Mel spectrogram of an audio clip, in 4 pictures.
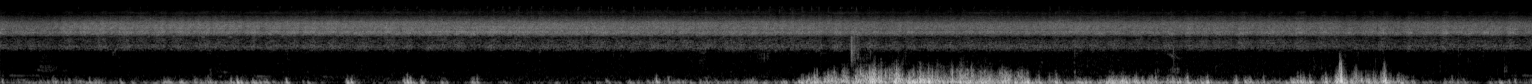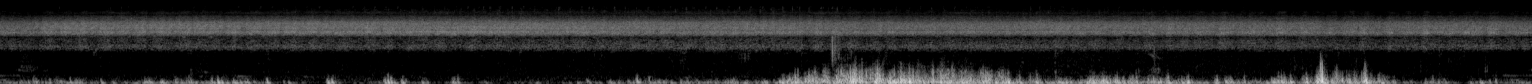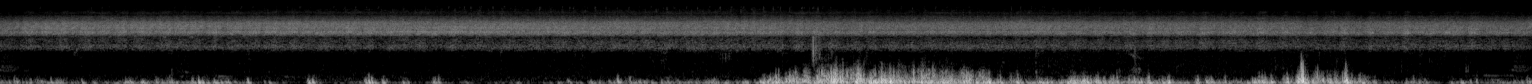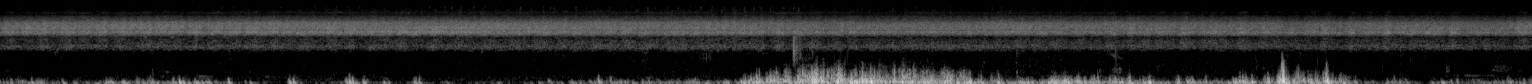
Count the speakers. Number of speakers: zero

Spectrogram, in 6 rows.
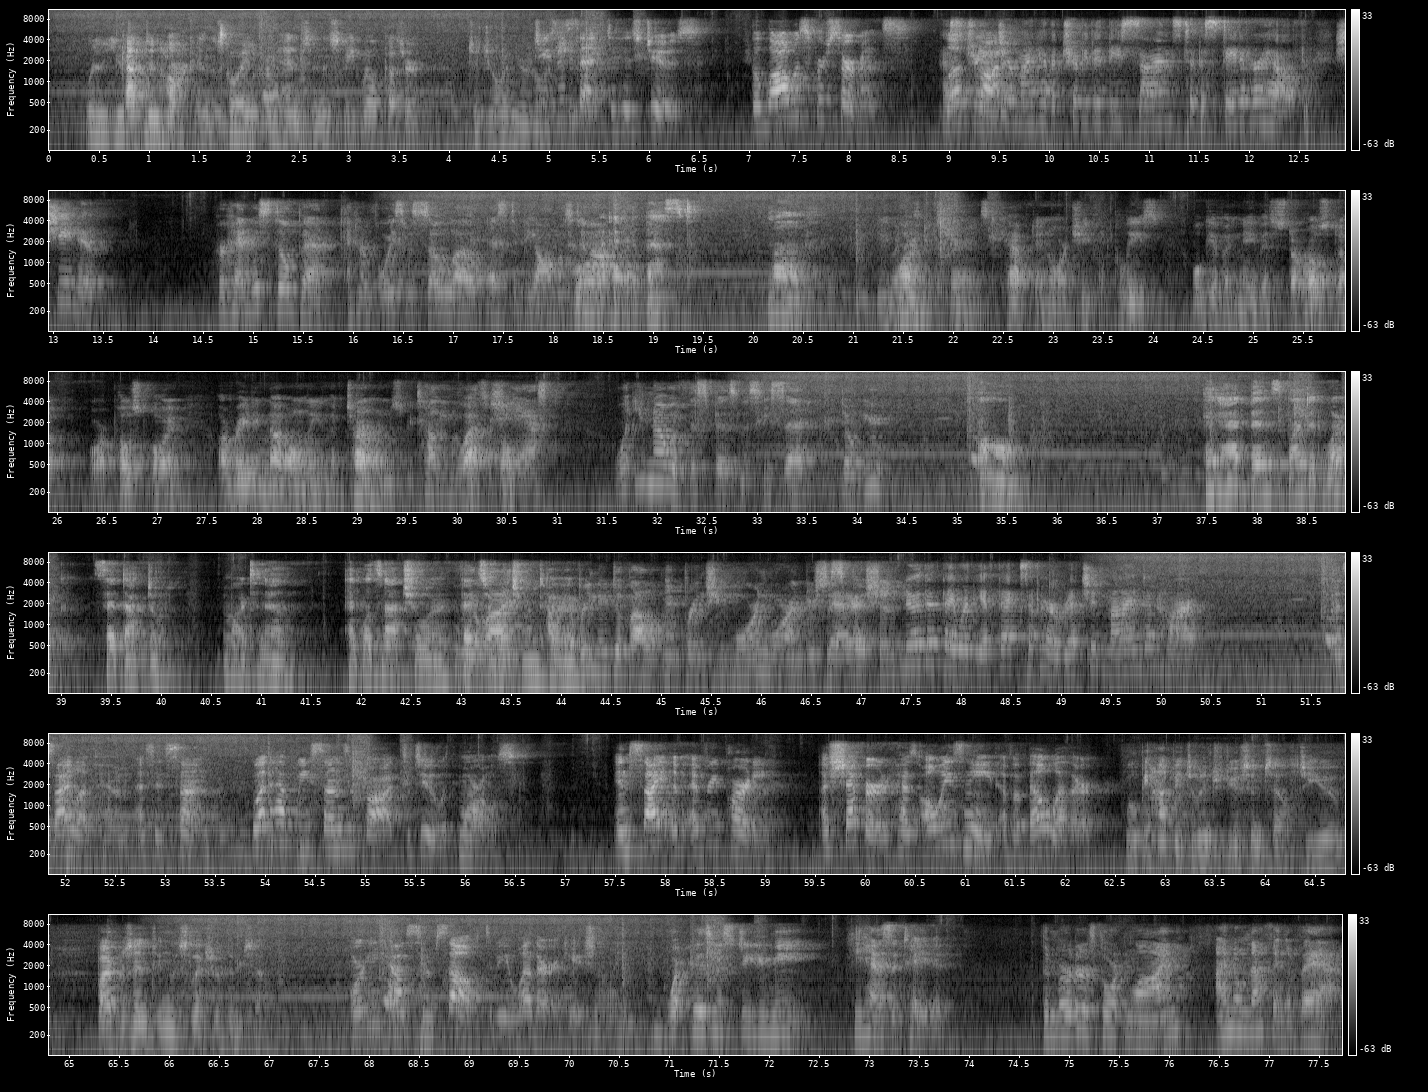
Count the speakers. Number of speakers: seven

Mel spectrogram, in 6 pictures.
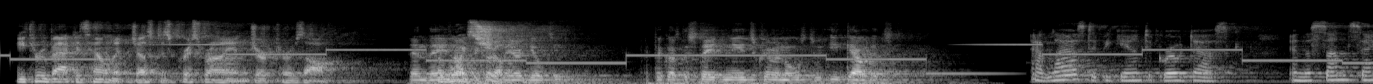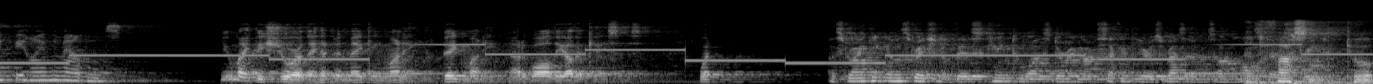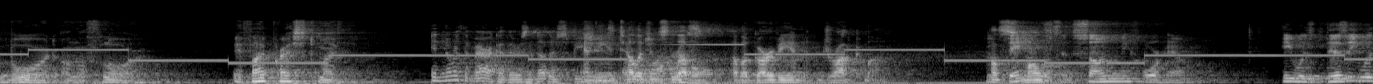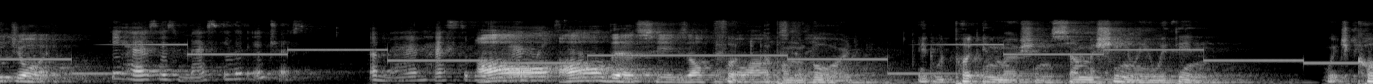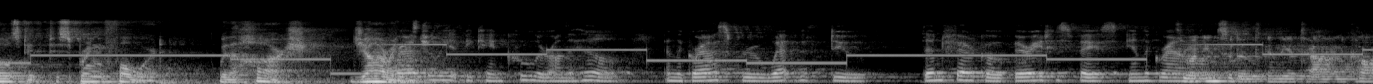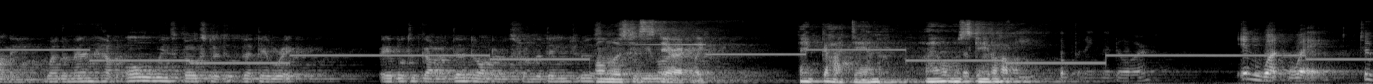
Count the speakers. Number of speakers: ten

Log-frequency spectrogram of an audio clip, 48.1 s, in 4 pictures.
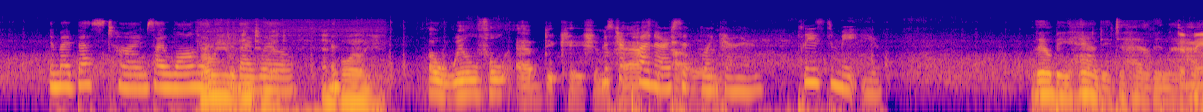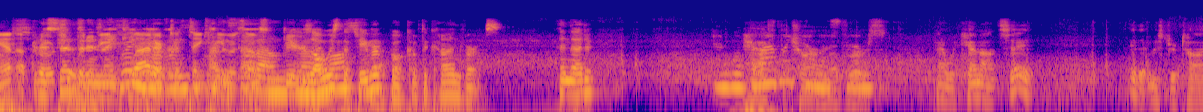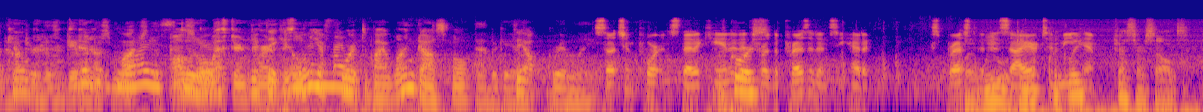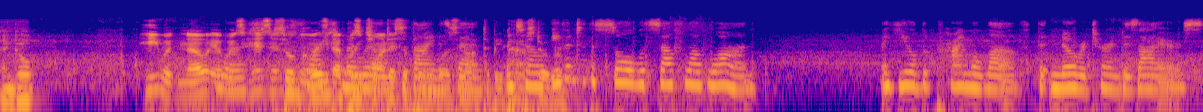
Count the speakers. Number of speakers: ten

